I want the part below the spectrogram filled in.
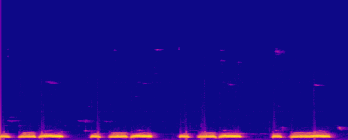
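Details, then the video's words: Spotted dove (tekukur) denak lure bird for trapping, Malaysia: rough, buzzy three-part coo phrases, a short note then two longer burry ones, repeated about four times at steady intervals with no other sounds. "Suara Burung Tekukur Denak Padu Juara All Star"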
